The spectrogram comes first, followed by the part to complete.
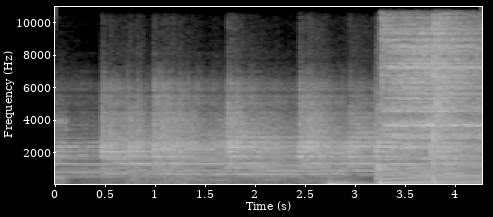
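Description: Recorded rock song: reverb-drenched electric guitar chords, joined by the full band with drums about three seconds in, where it gets louder.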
